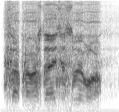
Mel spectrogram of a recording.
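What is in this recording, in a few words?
Russian, AWACS Messages contact is friendly; Speech; DCS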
